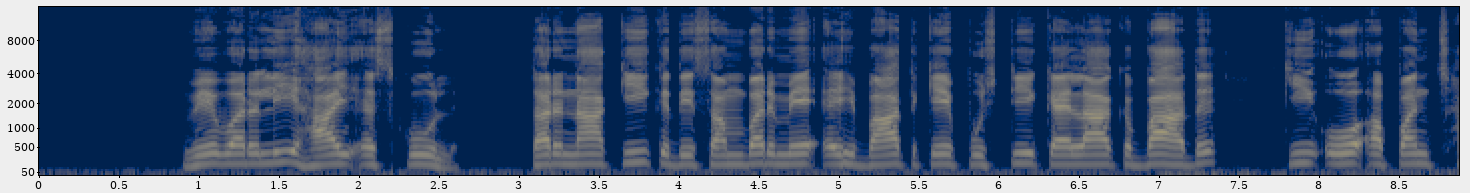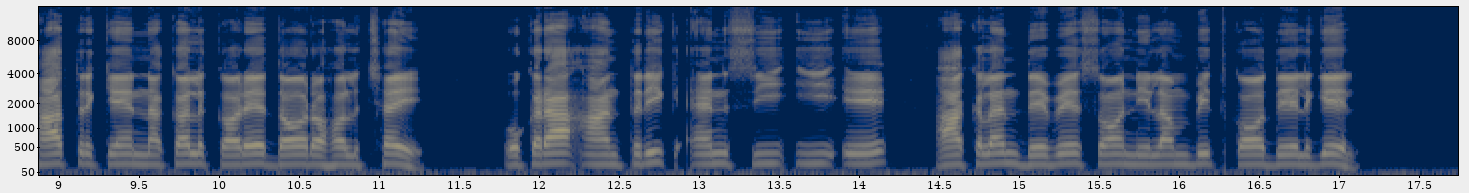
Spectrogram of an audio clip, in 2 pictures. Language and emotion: Maithili, neutral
